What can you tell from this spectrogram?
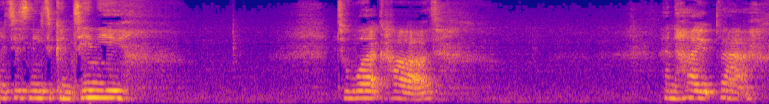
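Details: Male adult who stammers, speaking in his usual way the night before starting a four-day McGuire Programme stammering course, before any training; stuttering.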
